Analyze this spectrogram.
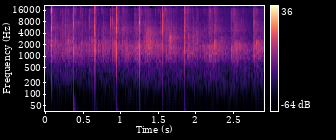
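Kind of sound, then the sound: crowd, audience hand clapping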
